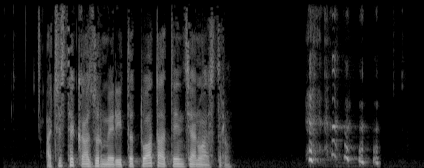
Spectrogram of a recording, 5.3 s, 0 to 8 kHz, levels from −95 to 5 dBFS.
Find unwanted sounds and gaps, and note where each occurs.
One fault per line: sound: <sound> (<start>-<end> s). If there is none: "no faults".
sound: laugh (3.8-4.8 s)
